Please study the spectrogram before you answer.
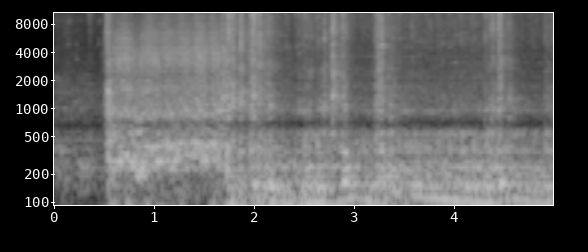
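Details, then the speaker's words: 1965 Chevy truck, third cold start with the non-original muffler removed (open exhaust), before carburetor rebuild, in neutral: starter whirr, then it fires and runs loud and raspy with throttle blips; sounds good, a healthy cold start. "give it a little bit of gas sounds good actually"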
